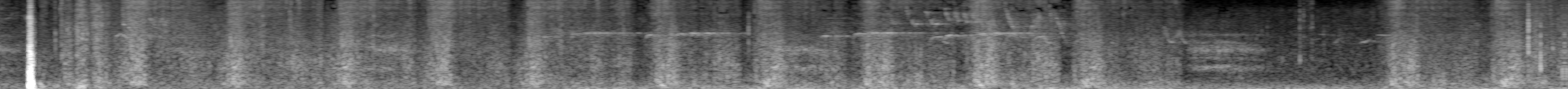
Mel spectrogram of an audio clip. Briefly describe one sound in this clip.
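Footsteps rustle through tall grass at a steady walking pace.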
